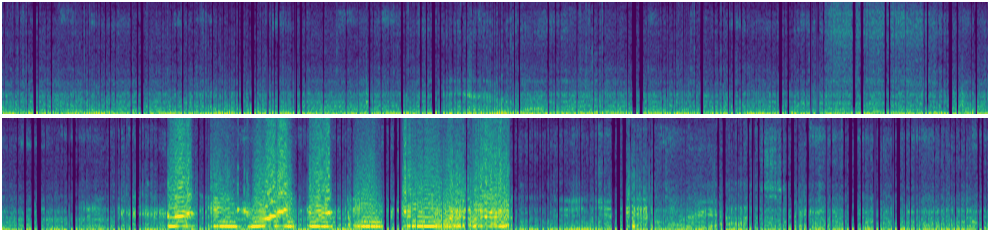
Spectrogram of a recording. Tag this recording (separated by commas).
Speech, Vehicle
